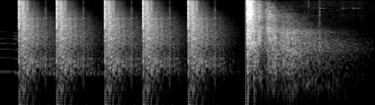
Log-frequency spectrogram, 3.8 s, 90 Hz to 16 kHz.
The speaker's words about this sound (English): 6 gunshots rang out in the time it took me to protect Sid and pacify Donovan. Not that I was concerned about any of them. Not a single one had come from the surrounding goons.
